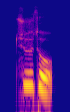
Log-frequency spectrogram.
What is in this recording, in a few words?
"juso", Korean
